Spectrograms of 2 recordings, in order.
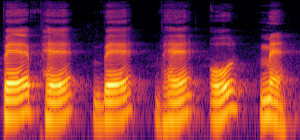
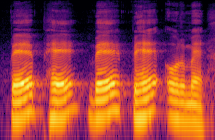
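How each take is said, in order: First: "पे, फे, बे, भे और मैं" slowed toward the end; lip-sound drill. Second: "पे, फे, बे, भे और मैं" said again slowly; repeated lip drill. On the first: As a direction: recite "पे फे बे भे मैं" clearly. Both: Shown as a demonstration. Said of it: "अब देखते हैं हम ओष्ठ".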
